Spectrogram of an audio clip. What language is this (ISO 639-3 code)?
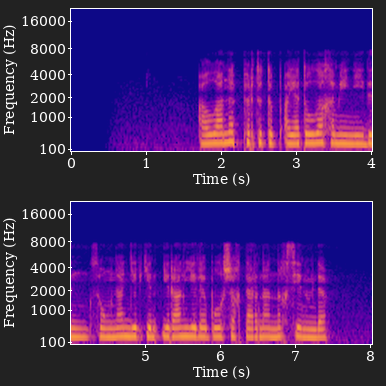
kaz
